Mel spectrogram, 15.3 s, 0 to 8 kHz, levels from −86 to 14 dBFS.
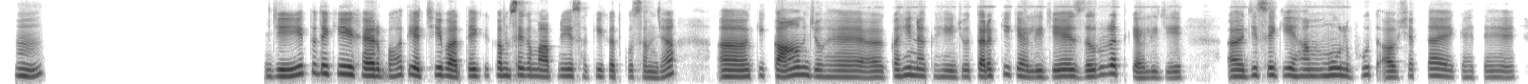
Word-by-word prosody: हुँ। 205 +1 -2 2.2
जी, 195 0 -2
ये 250 - +3
तो 280 +3 -8
देखिए 260 -2 +5
खैर 210 -3 +7
बहुत 205 +4 -6
ही 235 - +6
अच्छी 220 +2 +2
बात 195 -2 +3
है 200 - +5
कि 205 +1 -17
कम 210 0 -1
से 220 - +4
कम 205 -2 -4
आपने 185 +2 0
इस 195 -1 -4
हकीकत 185 0 -6
को 180 - -12
समझा। 170 +4 -3
अ, - - -3 0.8
कि 210 - -11
काम 235 +2 +6
जो 190 -3 -5
है 175 -2 -2
अ, - - -5
कहीं 205 +3 -1
न 205 -1 0
कहीं 185 -1 -7
जो 185 +2 -8
तरक्की 200 +5 +2
कह 195 -2 +1
लीजिए 180 +2 +1
ज़रूरत 235 +10 0
कह 155 - -2
लीजिए 160 0 -9 0.5
अ, 190 +1 +3
जिसे 225 +4 -2
कि 215 +1 -1
हम 200 0 -1
मूलभूत 220 +1 -3
आवश्यकताएँ 195 +3 -3
कहते 170 -1 -17
हैं, 170 -1 -9
195 Hz, 175 wpm, -19 LUFS, 180-215 Hz, 2.2 s, खैर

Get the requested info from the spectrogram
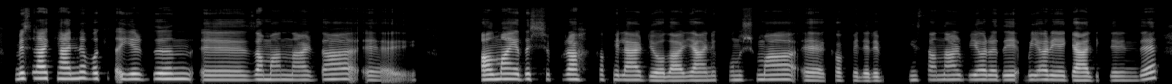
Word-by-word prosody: Mesela, 280 +2 +6
kendine 265 0 +3
vakit 265 +1 -2
ayırdığın, 250 +1 +2
eee, 210 -1 -1
zamanlarda, 220 +2 -1
eee, 205 - -8 0.6
Almanya’da 245 +2 +5
"sprachcafeler" 225 -3 -1
diyorlar, 180 -1 +1
yani, 190 +1 0
konuşma, 225 +3 -2
eee, 185 -3 -1
kafeleri. 180 -2 -6 0.2
İnsanlar 215 +1 -4
bir 220 0 -2
arada 215 -1 -1 0.2
bir 215 0 -3
araya 215 -1 +1
geldiklerinde, 190 +5 0
220 Hz, 100 wpm, -22 LUFS, 200-240 Hz, 0.6 s, Mesela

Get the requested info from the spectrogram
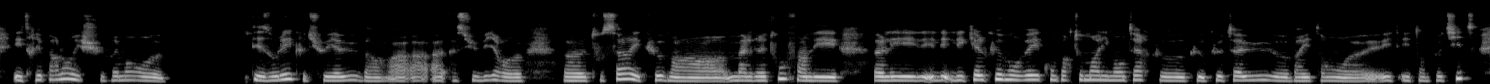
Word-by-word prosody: est 190 - +2
très 210 +4 -3
parlant 230 +4 0
et 215 - -2
je - - -2
suis 180 - -6
vraiment, 190 0 -4
heu, 145 -2 -1 0.8
désolée 200 +4 +3
que - - -9
tu 180 -2 -1
aies 175 - +4
eu, 195 +2 -1
ben, 160 -3 -4
à 80 -1 -5 0.2
à - - -4
à - - -9
subir, 190 +3 -3
heu 165 0 -1 0.4
heu, 175 -1 +3
tout 185 +2 -8
ça 245 +7 +3
et 195 -5 +2
que, 200 - 0
ben, 160 -4 +1
malgré 180 0 +1
tout, 225 +8 +1
enfin, 245 -9 0
les, 170 -1 +5 0.4
heu, 185 - +5
les 180 -1 +5
les - - +4
les 190 0 -2
quelques 210 +4 +2
mauvais 215 -2 +4
comportements 205 0 -4
alimentaires 200 0 -2
que 175 -2 +1
que 175 - +2
que 170 +4 -2
tu 185 +1 -6
as 190 - +3
eu, 200 +1 -3
heu, 170 -1 +1
ben, 170 +1 -3
étant, 165 -1 0
heu, 150 0 -3
ét 180 0 -1
étant 175 -1 -6
petite, 225 - 0
185 Hz, 200 wpm, -23 LUFS, 170-205 Hz, 0.8 s, les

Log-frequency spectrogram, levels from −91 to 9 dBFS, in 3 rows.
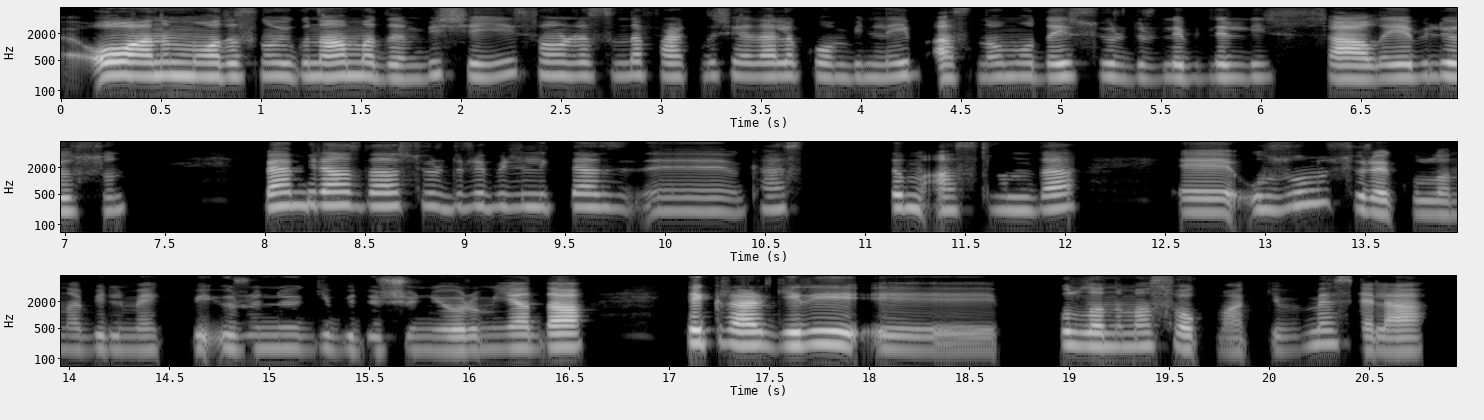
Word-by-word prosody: o 230 -3 +9
anın 225 0 +9
modasına 215 0 0
uygun 215 0 -5
almadığım 210 -3 +2
bir 235 - -9
şeyi 225 0 -7
sonrasında 225 -1 -6
farklı 220 0 -5
şeylerle 215 -1 -3
kombinleyip 205 +1 -8
aslında 200 0 -2
o - - -9
modayı 215 0 -2
sürdürülebilirliği 200 -1 -8
sağlayabiliyorsun. 210 +3 +1 0.7
Ben 275 +2 +3
biraz 280 -1 +2
daha 270 0 -1
sürdürülebilirlikten 255 -1 -8
z 250 -1 -14
eee, 205 -4 -13
kastım 235 +1 -9
aslında, 220 +2 -4 0.5
eee, 195 -1 -2
uzun 255 +8 -8
süre 225 - -2
kullanabilmek 165 -2 -12
bir - - -9
ürünü 175 0 -10
gibi 165 -2 -15
düşünüyorum 160 0 -6
ya 180 0 0
da 190 0 +9 0.5
tekrar 225 -2 +8
geri, 205 +1 +4
iii, 75 - -9 0.3
kullanıma 195 -1 -1
sokmak 175 -4 -6
gibi. 160 -1 -19
Mesela, 160 -9 -2
210 Hz, 120 wpm, -22 LUFS, 190-225 Hz, 0.7 s, o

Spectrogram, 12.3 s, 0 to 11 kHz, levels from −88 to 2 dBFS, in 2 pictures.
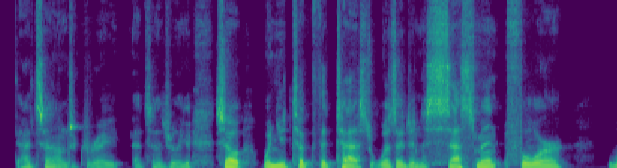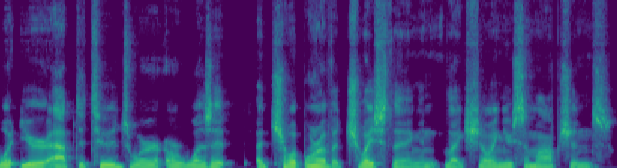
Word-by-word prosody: That 150 +4 -7
sounds 95 - -1
great, 75 -3 -9
that 85 -1 -14
sounds 90 -1 -10
really 85 -2 -7
good. 90 0 -7 0.2
So, 140 -4 +7
when 125 -1 +5
you 130 0 +6
took 175 +7 +1
the 130 - +1
test, - - +2
was 110 +1 -1
it 105 -2 +1
an 90 -2 -2
assessment 175 - +3
for 105 -5 +3 0.4
what 115 0 -2
your 100 -4 +2
aptitudes 135 - -1
were, 150 +1 -3
or 105 -1 -1
was 105 0 -2
it 100 - -2 0.3
a - - -1
choi 110 0 0
more 105 -2 +3
of 90 -3 0
a 80 - -5
choice 95 -3 0
thing 75 -3 -7
and, 80 0 -9
like, 80 -2 -5
showing 90 -4 -2
you 90 - -2
some 90 0 -3
options? 80 -5 -6
105 Hz, 185 wpm, -24 LUFS, 90-125 Hz, 0.4 s, So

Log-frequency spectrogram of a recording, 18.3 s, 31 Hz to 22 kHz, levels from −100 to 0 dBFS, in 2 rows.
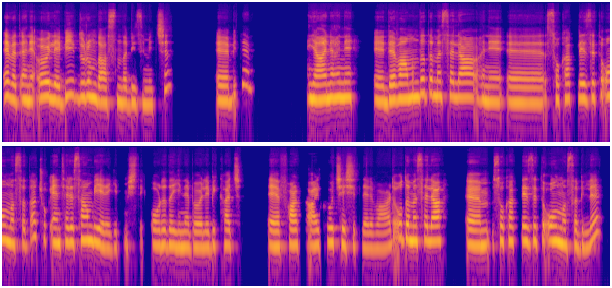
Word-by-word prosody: evet, 235 -4 +3
hani, 220 -1 +3
öyle 240 -5 +4
bir 265 -2 0
durumdu 250 -4 +3
aslında 195 -1 -2
bizim 190 -1 -5
için. 355 - -6 0.7
Eee, 215 -1 +2
bir - - -8
de 465 - -9 1.0
yani, 235 +1 +5
hani, 255 0 +3 0.2
eee, 210 -2 +1
devamında 240 +5 +4
da 295 - +1
mesela 255 -2 0
hani, 205 -2 -1
eee, 195 -1 -2
sokak 235 +3 -6
lezzeti 240 +3 -1
olmasa 235 -6 -1
da 315 - -3
çok 270 -5 -11
enteresan 240 +3 +2
bir 245 - +3
yere 195 -5 +1
gitmiştik. 190 +3 -8
Orada 215 0 -3
da - - 0
yine 195 -2 -2
böyle 195 0 -2
birkaç, 210 -1 -4 0.4
eee, 200 -1 +4
farklı 215 +1 -1
alkol 215 +3 -1
çeşitleri 205 -5 -3
vardı. 185 +2 -5
O 295 -2 -2
da 280 - +4
mesela, 255 0 +4 0.3
emm, 210 -1 +4
sokak 255 +2 -3
lezzeti 255 +1 0
olmasa 225 -6 +2
bile, 270 - -2
225 Hz, 150 wpm, -23 LUFS, 205-255 Hz, 1.0 s, yani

